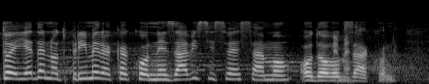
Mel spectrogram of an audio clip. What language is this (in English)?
Serbian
